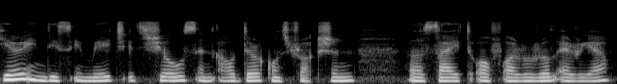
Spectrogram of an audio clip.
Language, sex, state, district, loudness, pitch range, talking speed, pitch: English, female, Nagaland, Kohima, -17 LUFS, 160-175 Hz, 135 wpm, 165 Hz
